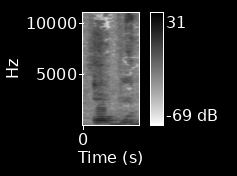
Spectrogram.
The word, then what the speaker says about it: Obo: But eating the glass of fire, we call that Obo dance. O-B-O. – Okay. – O-B-O.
